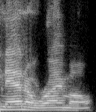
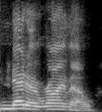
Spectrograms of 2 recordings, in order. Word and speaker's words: NaNoWriMo: please please pronounce it i say nanowrimo nano nano yes nanowrimo i i keep calling it neto rhymo if you read the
